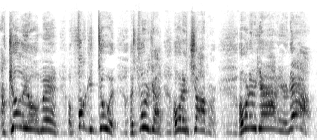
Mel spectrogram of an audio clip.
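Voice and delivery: high, loud frantic yelling, speeding up at the end; a cornered man screaming demands; panicked hostage-taker shouting; desperate threats. Retold or imitated. Cornered villain making threats.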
